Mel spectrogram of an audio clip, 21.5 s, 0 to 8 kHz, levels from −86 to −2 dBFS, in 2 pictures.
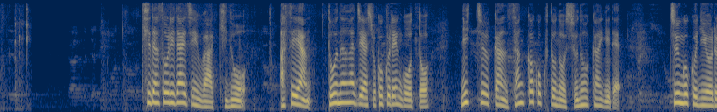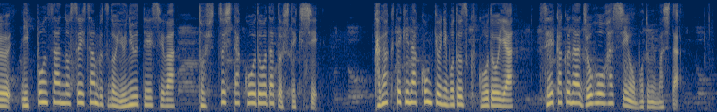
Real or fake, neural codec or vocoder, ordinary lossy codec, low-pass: real; none; none; 7.2 kHz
